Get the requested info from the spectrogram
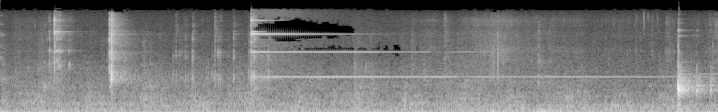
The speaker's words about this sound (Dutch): Oh, dat klonk mooi, hè? Ding. Dat klonk echt mooi. Ik denk dat als je alleen maar luisterde, dat je even opkeek van, hé, hey, wat is dat voor een mooi geluid? Doe me denken aan mijn eetbelletje.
